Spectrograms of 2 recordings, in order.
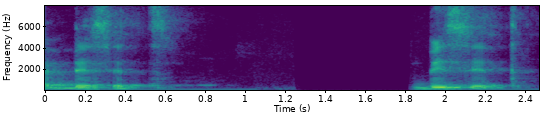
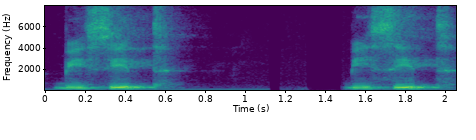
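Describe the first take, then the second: First: Visit stressed on VI; stress on first syllable. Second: Visit wrongly stressed on SIT; viSIT, weight thrown onto the end; stress on last syllable. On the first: Teacher giving learners the usual pronunciation, first-syllable stress. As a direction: VI strong, sit unstressed. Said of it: "siempre se pronuncia". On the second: Teacher showing learners the wrong version, final-syllable stress. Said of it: "si lo tuviera al final". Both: Shown as a demonstration.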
